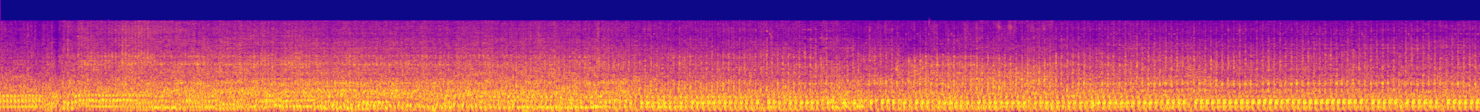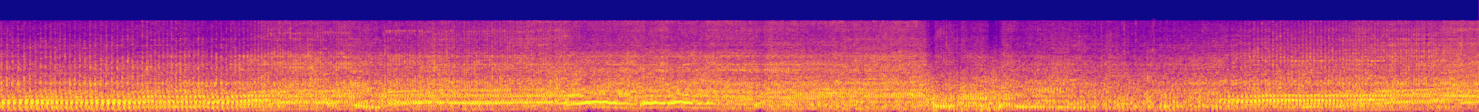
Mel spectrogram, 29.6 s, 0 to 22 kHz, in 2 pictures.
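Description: Yamaha YZ450F dirt bike's single-cylinder four-stroke engine running under the rider, the revs rising and falling with the throttle and climbing again near the end.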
